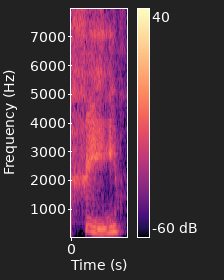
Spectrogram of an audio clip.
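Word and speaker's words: φ: So this critter is phi, and it is pronounced phi like that, okay?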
